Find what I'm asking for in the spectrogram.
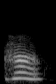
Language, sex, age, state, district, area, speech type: Marathi, female, 18-30, Maharashtra, Yavatmal, urban, conversation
